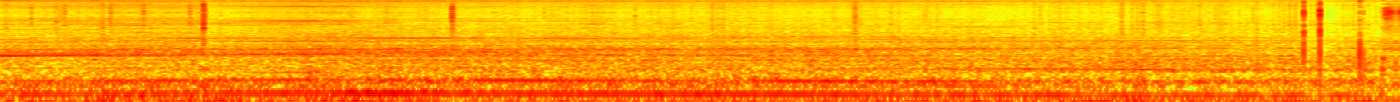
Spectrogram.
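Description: Electric drive motor of a converted battery-electric pickup running while the truck drives, heard inside the cab along with road noise: a steady low hum, with a faint whine that rises slightly over the first few seconds and then fades.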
